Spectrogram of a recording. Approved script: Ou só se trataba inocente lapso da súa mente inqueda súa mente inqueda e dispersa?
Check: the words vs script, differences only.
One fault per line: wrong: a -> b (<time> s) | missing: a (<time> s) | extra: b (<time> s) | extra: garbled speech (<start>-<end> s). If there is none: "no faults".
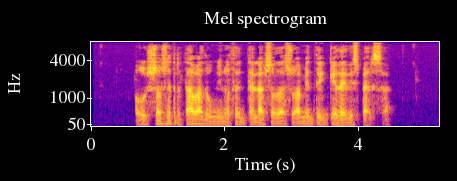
extra: dun (1.7 s)
missing: súa mente inqueda (3.8 s)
